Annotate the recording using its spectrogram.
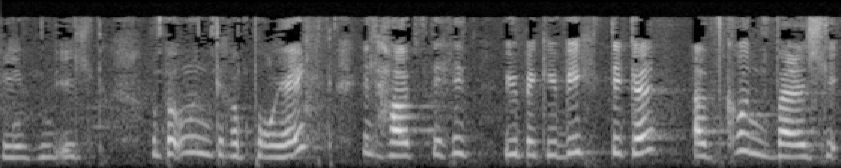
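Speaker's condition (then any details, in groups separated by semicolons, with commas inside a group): Severe hearing loss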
